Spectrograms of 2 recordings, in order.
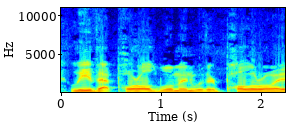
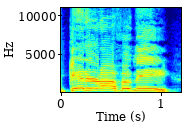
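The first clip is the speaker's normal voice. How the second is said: screaming; 14 semitones higher than usual. Retold or imitated. Mick pinned by the old lady, mock screaming. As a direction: yell for help, hammed up. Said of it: "Mick's screaming".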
